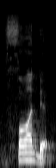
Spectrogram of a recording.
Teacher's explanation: Kemudian shad termasuk dalam huruf alisan, yaitu keluarnya huruf dengan meletakkan ujung lidah paling depan pada dinding dua gigi seri bawah sehingga suara keluar di antara gigi seri atas dan gigi seri bawah.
